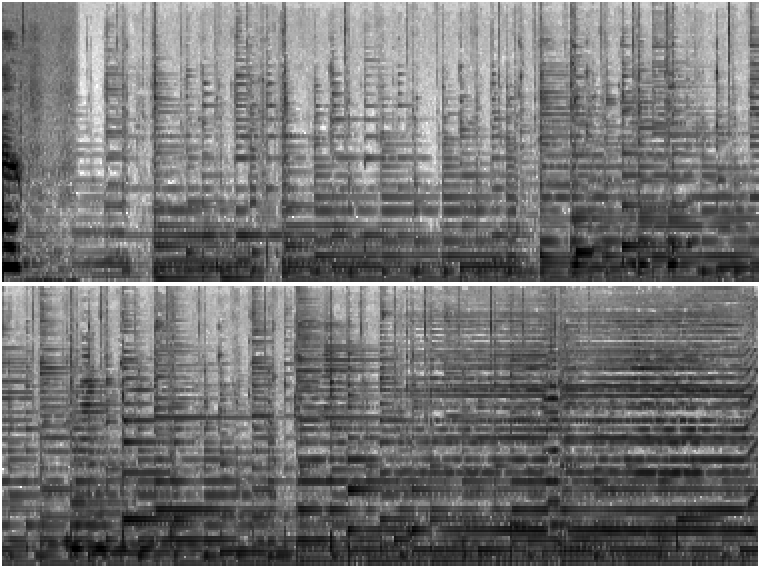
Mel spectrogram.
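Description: Light instrumental background music, led by plucked strings, plays steadily.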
